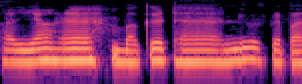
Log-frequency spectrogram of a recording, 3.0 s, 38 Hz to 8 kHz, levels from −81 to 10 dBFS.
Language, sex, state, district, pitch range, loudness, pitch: Hindi, male, Bihar, Bhagalpur, 160-180 Hz, -14 LUFS, 170 Hz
